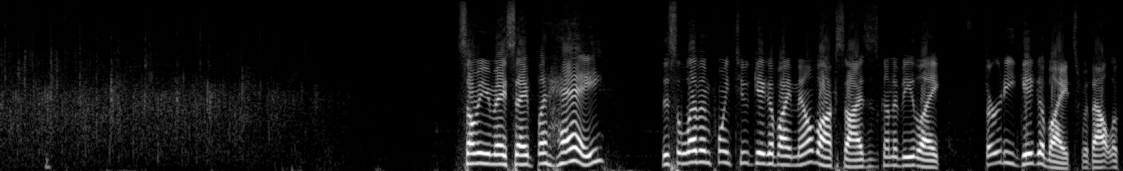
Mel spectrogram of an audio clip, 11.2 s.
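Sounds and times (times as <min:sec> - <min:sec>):
audience golf clap: 0:00.0 - 0:03.8
speech: 0:04.6 - 0:11.2.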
